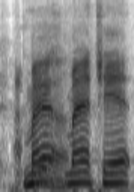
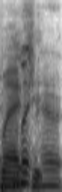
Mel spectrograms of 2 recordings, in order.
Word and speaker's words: machete: Machette, is that how you say it? Machete.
